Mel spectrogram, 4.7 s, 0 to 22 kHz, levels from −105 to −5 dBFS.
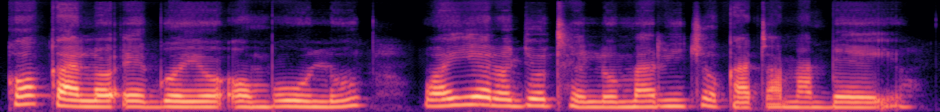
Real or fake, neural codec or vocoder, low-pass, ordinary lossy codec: fake; codec, 44.1 kHz, 2.6 kbps, SNAC; none; none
